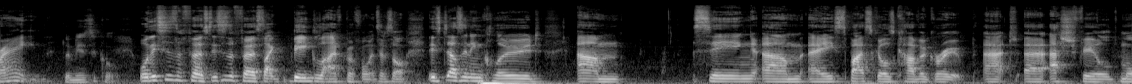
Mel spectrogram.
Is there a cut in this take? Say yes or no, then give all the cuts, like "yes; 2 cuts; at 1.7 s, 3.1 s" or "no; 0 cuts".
no; 0 cuts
